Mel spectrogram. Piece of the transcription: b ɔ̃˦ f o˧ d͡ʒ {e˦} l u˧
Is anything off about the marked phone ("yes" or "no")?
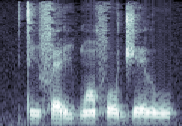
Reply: no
